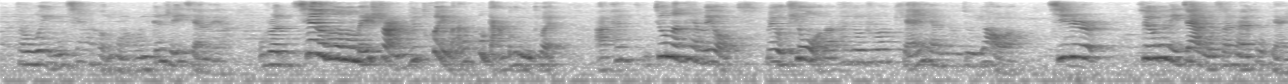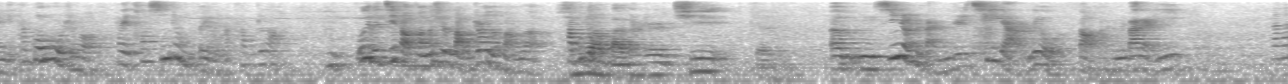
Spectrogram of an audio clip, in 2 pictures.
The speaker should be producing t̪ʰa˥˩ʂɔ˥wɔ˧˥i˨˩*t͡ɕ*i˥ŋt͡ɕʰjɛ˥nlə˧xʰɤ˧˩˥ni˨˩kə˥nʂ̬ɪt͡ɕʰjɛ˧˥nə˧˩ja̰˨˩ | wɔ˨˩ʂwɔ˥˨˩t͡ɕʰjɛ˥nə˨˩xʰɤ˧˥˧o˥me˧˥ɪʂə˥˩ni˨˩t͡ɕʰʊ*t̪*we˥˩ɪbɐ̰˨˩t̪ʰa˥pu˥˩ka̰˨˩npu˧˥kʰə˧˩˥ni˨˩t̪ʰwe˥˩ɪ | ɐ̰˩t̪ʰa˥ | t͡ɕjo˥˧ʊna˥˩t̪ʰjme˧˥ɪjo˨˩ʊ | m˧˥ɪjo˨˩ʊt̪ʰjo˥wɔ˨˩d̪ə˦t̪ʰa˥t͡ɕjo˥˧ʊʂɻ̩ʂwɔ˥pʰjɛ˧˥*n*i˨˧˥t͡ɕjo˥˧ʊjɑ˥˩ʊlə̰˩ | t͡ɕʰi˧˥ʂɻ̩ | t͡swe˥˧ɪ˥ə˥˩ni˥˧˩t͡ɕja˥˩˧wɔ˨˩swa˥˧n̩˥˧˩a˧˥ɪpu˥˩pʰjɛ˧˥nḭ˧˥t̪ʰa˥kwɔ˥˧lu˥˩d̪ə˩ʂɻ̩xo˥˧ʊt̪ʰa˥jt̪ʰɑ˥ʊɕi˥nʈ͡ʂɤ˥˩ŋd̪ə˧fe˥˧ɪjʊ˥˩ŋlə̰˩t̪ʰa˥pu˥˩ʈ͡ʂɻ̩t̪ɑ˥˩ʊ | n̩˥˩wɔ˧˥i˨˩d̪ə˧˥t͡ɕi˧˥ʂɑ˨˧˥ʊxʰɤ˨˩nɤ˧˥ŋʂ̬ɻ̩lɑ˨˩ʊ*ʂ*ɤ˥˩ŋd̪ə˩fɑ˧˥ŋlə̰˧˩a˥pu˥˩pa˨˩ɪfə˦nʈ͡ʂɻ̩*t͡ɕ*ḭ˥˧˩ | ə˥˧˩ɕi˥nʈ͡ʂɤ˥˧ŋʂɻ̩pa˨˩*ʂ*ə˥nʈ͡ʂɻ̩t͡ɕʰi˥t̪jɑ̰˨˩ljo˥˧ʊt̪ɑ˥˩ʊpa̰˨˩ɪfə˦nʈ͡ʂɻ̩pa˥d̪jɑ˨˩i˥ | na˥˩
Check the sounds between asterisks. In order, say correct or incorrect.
correct, incorrect: t̪ʰ, correct, incorrect: ʈ͡ʂ, incorrect: t͡ɕʰ, incorrect: f

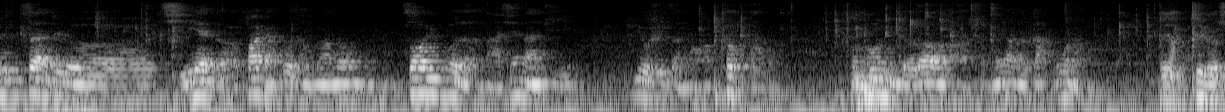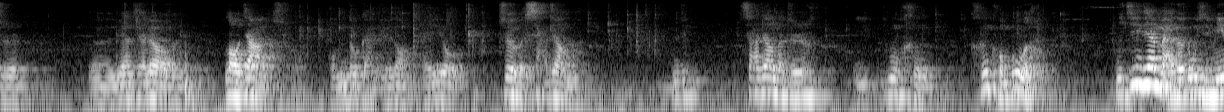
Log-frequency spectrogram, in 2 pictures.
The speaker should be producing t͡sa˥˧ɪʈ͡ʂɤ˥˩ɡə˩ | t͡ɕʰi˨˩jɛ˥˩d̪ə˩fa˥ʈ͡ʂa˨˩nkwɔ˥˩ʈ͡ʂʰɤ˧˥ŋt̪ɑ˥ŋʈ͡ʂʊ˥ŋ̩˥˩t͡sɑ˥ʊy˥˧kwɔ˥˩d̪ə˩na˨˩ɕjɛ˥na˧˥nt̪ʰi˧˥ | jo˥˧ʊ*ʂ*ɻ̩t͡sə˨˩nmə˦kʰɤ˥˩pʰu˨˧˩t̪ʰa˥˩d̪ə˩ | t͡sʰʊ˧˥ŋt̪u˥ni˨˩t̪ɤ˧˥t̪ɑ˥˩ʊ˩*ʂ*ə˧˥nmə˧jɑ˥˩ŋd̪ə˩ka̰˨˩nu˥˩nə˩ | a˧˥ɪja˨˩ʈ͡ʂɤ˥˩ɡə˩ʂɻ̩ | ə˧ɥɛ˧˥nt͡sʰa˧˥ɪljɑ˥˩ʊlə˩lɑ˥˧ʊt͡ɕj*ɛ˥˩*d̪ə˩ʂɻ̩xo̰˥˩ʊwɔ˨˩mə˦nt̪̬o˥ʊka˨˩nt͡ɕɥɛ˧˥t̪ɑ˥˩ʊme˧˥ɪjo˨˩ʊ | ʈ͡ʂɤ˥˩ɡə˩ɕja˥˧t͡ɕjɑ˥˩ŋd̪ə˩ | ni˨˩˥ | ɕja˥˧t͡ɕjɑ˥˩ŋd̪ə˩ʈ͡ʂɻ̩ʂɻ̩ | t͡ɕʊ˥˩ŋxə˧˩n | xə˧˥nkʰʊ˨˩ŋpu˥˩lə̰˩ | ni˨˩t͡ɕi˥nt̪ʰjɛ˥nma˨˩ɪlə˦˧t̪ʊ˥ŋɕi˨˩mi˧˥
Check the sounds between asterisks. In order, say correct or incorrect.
correct, correct, incorrect: a˥˩

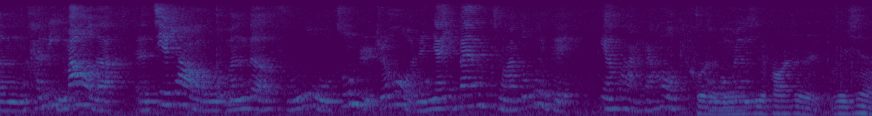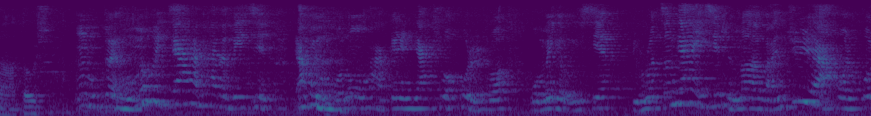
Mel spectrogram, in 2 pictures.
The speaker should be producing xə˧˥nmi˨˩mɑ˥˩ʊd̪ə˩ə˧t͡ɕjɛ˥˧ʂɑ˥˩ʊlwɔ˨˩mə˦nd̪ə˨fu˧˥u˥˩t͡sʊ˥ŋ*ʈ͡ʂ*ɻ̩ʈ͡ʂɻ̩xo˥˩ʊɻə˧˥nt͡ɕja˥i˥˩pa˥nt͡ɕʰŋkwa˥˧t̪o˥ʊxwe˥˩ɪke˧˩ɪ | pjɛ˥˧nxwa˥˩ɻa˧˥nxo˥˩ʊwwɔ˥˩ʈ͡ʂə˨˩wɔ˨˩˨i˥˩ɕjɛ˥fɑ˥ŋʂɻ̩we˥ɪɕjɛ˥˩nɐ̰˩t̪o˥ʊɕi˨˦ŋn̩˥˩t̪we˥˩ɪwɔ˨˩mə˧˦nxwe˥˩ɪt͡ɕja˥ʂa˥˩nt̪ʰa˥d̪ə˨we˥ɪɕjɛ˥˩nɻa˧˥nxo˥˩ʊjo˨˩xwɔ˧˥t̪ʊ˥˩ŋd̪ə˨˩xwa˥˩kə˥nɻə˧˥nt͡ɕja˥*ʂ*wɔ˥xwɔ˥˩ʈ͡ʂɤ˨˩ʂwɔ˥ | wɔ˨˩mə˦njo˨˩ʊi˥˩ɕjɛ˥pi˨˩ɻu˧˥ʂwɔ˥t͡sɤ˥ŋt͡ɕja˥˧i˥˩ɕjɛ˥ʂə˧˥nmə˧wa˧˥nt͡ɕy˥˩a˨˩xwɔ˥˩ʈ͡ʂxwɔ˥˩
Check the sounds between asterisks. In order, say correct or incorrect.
correct, correct

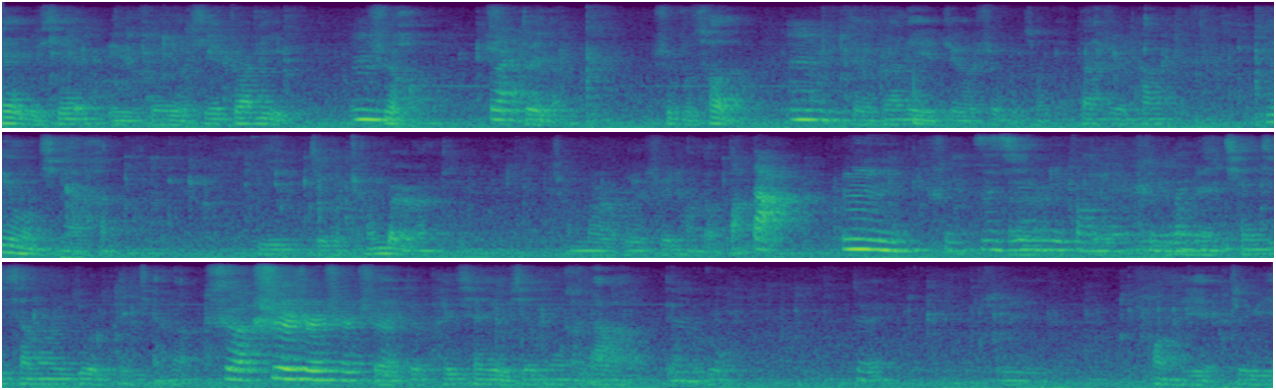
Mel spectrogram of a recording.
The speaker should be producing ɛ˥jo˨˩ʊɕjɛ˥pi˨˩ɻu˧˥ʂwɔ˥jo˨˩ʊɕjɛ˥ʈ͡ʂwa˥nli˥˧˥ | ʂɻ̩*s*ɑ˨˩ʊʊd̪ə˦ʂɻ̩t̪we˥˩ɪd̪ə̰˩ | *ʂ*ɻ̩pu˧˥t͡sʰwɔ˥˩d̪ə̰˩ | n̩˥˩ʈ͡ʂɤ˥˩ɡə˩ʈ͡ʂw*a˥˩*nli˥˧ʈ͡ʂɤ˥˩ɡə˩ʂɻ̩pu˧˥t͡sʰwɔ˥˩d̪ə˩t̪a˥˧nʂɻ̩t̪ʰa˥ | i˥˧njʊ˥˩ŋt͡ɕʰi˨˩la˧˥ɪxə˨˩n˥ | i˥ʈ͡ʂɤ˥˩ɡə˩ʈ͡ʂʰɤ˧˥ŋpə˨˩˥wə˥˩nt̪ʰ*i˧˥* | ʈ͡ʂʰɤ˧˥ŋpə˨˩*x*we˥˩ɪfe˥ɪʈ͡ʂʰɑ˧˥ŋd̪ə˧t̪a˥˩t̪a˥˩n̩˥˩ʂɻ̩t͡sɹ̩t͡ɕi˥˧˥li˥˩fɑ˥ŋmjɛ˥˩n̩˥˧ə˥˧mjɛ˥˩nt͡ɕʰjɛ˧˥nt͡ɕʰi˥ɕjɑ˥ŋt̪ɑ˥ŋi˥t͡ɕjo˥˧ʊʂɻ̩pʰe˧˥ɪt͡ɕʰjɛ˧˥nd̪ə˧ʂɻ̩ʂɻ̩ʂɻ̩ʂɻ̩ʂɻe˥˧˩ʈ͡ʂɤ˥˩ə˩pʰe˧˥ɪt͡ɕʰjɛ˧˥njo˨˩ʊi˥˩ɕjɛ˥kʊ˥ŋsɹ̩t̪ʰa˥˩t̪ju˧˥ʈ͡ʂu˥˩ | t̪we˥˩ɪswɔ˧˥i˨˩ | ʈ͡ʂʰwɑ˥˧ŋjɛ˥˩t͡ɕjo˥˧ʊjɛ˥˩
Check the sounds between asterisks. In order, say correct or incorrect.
incorrect: x, correct, incorrect: a˥, correct, correct

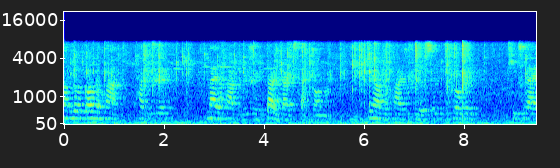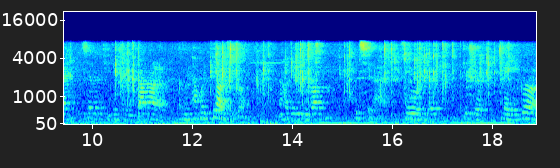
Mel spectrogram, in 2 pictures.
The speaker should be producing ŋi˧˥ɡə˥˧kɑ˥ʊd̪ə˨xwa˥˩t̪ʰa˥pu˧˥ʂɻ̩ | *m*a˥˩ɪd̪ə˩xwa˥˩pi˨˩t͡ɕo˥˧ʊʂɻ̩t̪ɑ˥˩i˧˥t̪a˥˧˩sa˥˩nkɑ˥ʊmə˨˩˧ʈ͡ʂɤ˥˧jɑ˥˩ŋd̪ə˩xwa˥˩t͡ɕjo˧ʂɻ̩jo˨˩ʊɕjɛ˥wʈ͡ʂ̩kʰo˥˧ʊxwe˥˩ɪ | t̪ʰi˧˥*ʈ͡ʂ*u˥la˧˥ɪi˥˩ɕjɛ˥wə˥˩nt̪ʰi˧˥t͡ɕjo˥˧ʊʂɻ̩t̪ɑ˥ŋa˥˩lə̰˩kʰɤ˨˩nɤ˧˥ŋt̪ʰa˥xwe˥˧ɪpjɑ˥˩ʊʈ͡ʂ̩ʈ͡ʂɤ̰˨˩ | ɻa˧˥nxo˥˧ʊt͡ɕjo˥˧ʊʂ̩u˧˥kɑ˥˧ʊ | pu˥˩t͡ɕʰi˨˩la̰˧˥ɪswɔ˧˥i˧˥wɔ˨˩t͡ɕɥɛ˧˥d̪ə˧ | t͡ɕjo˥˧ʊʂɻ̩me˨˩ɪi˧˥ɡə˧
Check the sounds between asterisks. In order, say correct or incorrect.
correct, incorrect: ʈ͡ʂʰ

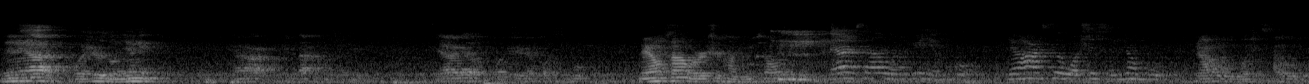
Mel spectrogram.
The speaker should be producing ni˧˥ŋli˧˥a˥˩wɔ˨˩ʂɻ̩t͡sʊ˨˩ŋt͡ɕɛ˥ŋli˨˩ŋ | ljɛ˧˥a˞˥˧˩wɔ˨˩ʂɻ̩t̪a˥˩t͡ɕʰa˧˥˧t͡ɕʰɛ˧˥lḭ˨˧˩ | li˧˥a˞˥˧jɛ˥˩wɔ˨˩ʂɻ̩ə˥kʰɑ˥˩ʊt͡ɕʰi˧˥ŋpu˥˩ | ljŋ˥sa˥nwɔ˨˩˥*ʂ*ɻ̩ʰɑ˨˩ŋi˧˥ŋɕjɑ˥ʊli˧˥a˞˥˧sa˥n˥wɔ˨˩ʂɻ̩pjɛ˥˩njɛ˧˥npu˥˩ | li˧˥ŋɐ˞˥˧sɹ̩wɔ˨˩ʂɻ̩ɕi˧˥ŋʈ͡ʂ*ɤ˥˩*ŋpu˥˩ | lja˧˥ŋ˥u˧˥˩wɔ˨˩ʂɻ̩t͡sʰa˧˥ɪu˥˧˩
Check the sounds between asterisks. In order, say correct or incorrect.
correct, incorrect: ɤ˥˧

